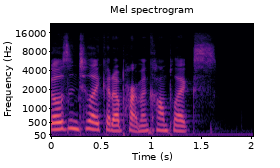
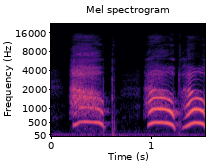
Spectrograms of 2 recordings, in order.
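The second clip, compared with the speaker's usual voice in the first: frantic cries, pitched very high, screaming; 13 semitones higher than usual. Retelling how he screamed while two kids were on him, retelling a scream for help. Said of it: "so he starts screaming like".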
